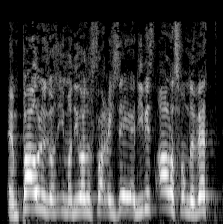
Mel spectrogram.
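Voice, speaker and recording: A man preaching a sermon in a casual, conversational way, animated, with frequent fillers and restarts. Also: very high-pitched, fast. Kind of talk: informal sermon.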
